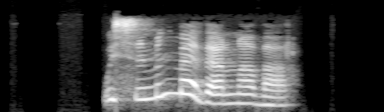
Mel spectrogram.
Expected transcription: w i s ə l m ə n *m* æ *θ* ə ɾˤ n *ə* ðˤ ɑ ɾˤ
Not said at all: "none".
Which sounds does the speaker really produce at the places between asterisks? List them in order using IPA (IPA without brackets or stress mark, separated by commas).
m, ð, ɑ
